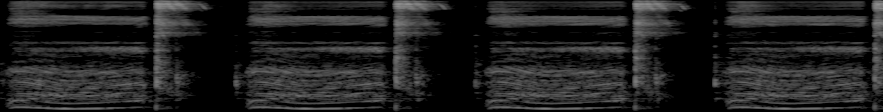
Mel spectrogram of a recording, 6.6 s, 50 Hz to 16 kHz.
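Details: Steady repeating motor cycle, a humming whine that rises and falls then briefly releases, about 33 cycles a minute, from a wearable breast pump during noise testing: average 39.8 dB, max 54.4 dB.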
